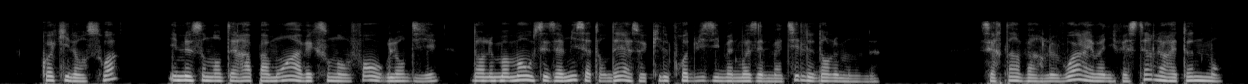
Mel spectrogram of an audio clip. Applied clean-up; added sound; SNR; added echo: none; none; none; none.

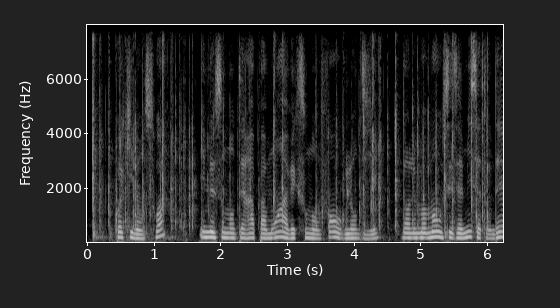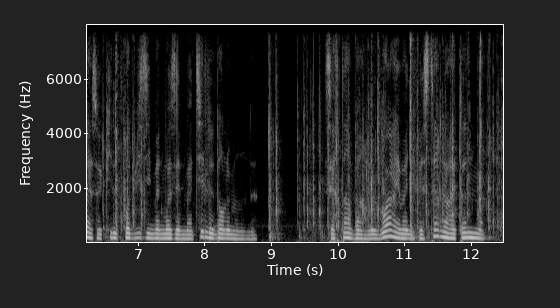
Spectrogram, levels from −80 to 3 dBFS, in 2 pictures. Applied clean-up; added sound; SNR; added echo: none; Computer keyboard; 13 dB; none.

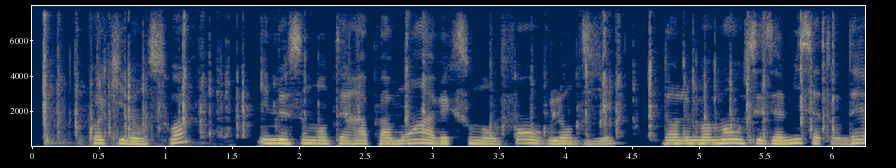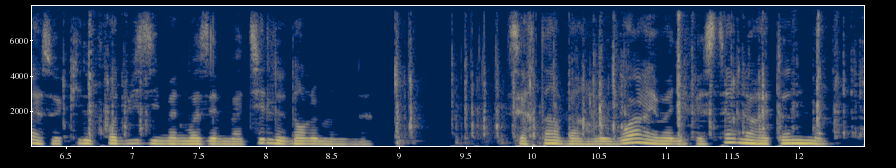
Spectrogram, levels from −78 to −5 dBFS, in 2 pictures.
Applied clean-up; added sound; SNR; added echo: classical method Wiener filter.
